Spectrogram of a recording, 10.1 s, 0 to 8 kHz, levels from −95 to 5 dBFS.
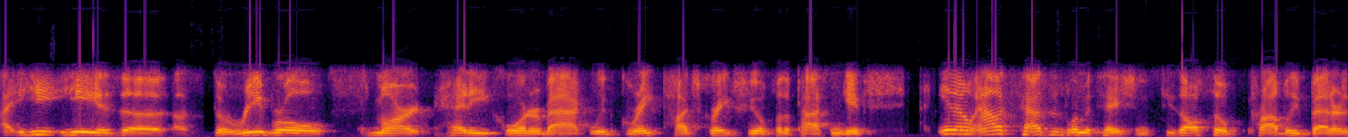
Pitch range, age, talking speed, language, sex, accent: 125-165 Hz, 40-59, 165 wpm, English, male, American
